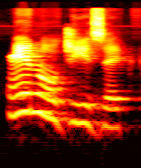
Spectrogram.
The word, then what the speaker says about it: analgesic: And at one point, one of the characters, Turk, he goes, "Ma'am, this is pronounced analgesic.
